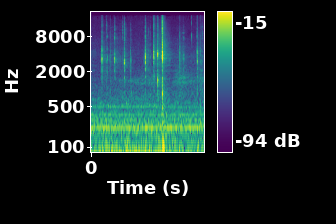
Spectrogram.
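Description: Rapid clicks of typing on a computer keyboard, a quick irregular run of light keystrokes over a low steady hum, with no one speaking.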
